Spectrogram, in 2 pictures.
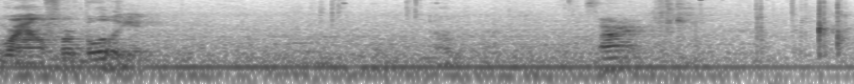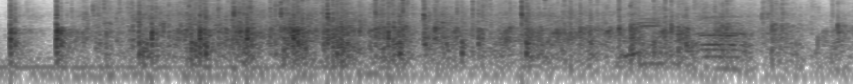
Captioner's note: audience applauds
